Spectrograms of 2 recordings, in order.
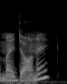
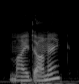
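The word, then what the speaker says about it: Majdanek: was I'm going to my donek which is another concentration camp it's spelled Maj da and ek so it's like magic but it's called my donek mm-hmm and what was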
